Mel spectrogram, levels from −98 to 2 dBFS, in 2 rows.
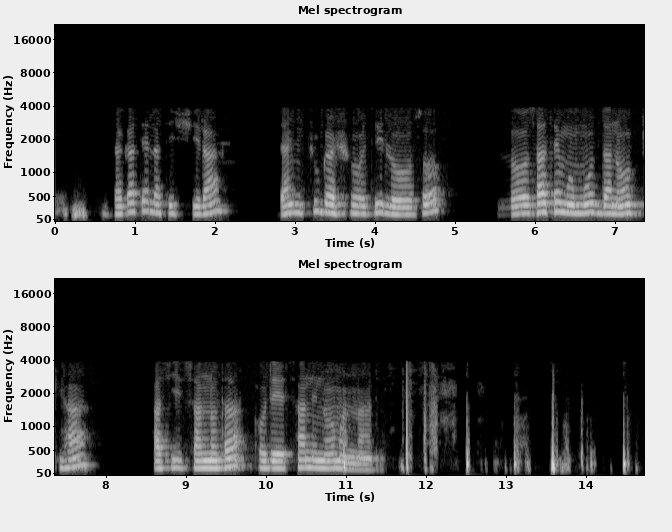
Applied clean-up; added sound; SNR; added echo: none; none; none; none.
